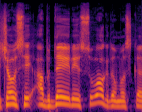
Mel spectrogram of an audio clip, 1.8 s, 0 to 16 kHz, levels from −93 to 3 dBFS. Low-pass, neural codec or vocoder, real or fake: 14.4 kHz; none; real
